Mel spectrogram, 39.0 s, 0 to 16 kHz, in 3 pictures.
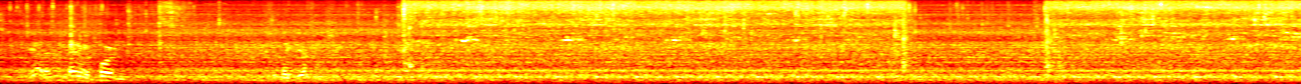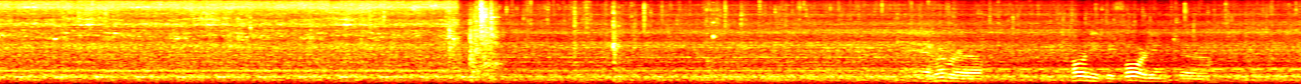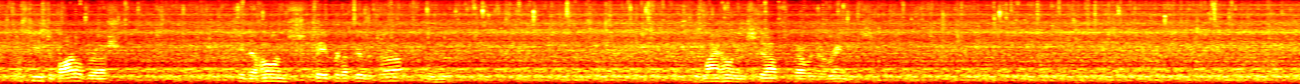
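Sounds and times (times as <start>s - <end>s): oil pump wet hum: 0.0s - 39.0s
honing machine running: 4.0s - 9.2s, 10.5s - 17.6s.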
